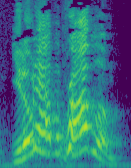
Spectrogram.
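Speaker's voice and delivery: high-pitched, emphatic imitation; emphatic interjection. Woman on the phone reassuring the caller, emphatic. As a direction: cut in with eager insistence.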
